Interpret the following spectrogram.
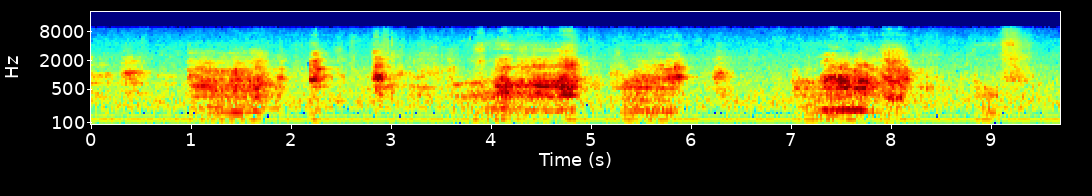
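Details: Two pet dogs, a cocker spaniel and a 3/4 wolf 1/4 Akita, play-fighting; rough growls and snarls come in irregular bursts of a second or so, with short breathy gaps and a low steady hum underneath.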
